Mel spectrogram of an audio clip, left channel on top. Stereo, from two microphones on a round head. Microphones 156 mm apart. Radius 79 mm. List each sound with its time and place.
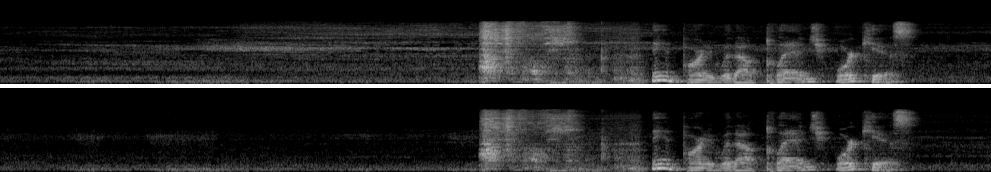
4.8 s breathing: 65° left (ahead or behind), 0.8 m
6.5 s a man speaking: 5° left (ahead or behind), 0.6 m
